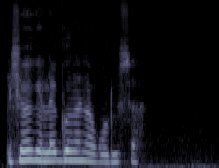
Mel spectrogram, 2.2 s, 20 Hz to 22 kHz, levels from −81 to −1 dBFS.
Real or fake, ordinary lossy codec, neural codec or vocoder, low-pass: fake; none; codec, 44.1 kHz, 3.4 kbps, Pupu-Codec; none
